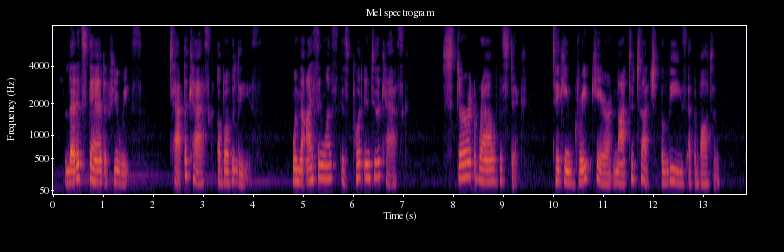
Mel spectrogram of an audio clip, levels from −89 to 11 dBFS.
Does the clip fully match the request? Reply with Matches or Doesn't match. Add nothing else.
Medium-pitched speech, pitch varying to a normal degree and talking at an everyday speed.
Matches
